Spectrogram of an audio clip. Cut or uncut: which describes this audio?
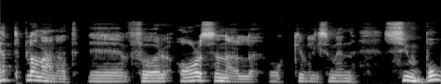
cut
